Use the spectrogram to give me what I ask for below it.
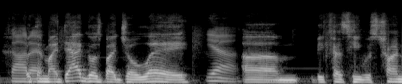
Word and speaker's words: Jollett: a part of the family that goes by Jollett. Okay. And they think there was an E at the end originally, but at Ellis Island at some point they lost an E. Then my dad goes by Jollett.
